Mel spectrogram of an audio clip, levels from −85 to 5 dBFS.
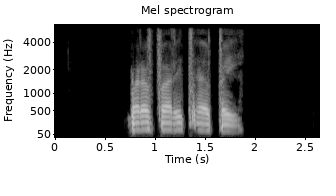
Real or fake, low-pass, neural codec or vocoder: real; 5.4 kHz; none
